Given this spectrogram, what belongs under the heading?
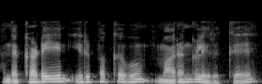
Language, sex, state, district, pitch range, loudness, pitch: Tamil, male, Tamil Nadu, Nilgiris, 100-120 Hz, -21 LUFS, 110 Hz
